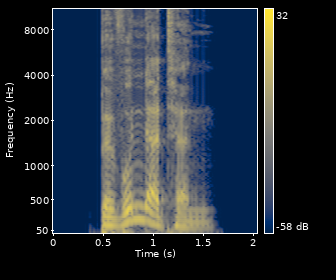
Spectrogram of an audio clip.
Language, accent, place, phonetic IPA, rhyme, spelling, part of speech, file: German, Germany, Berlin, [bəˈvʊndɐtn̩], -ʊndɐtn̩, bewunderten, adjective / verb, De-bewunderten.ogg
- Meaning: inflection of bewundert: 1. strong genitive masculine/neuter singular 2. weak/mixed genitive/dative all-gender singular 3. strong/weak/mixed accusative masculine singular 4. strong dative plural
